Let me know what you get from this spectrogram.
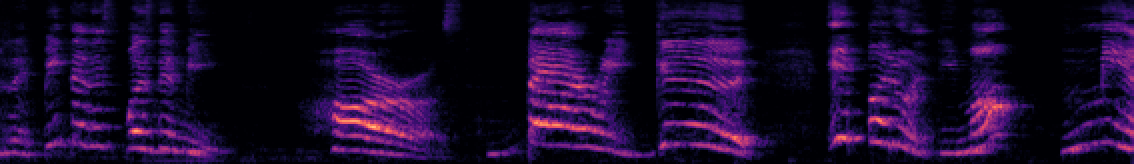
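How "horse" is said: Horse said slowly and clearly, stressed; model pronunciation. Shown as a demonstration. Teacher models Horse for the child to repeat. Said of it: "Repeat after me".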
